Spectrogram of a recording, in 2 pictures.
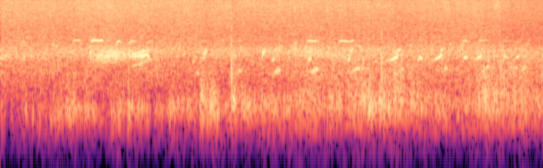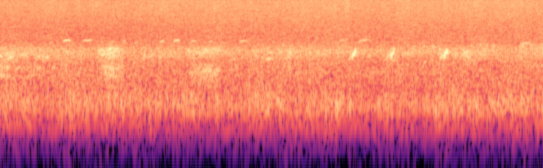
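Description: Birds chirping with many short, quick notes scattered through, over a steady outdoor background hiss.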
